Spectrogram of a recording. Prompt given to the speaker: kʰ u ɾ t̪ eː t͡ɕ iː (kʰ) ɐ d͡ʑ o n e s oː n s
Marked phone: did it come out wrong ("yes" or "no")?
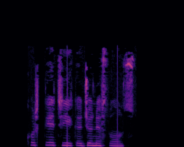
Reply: yes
